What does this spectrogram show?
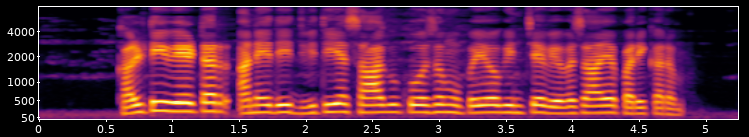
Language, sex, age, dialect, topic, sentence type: Telugu, male, 18-24, Telangana, agriculture, statement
